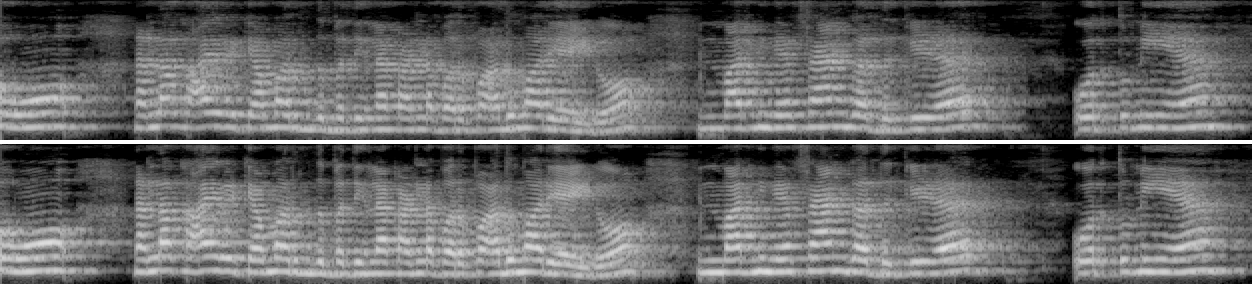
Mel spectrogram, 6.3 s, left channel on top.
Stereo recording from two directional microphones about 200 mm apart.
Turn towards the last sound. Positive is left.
turn(degrees=-45)  # may be behind; listen again after turning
